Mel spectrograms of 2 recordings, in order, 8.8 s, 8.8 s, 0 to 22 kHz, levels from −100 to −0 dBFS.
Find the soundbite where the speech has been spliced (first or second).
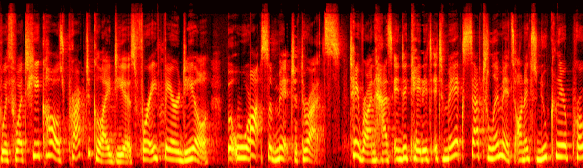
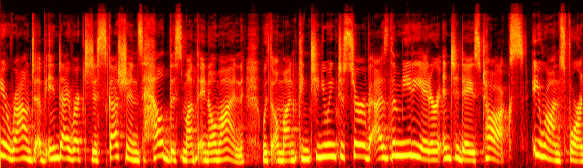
first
